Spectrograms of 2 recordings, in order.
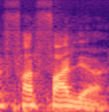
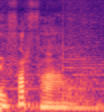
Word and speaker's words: farfalla: Ah, então não é farfalha. – É farfalla. – Farfalla. – Farfalla. – Farfalla. – Tem que fazer a mãozinha, faz a mãozinha. Farfalla. – Agora a pronúncia tá certinha.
